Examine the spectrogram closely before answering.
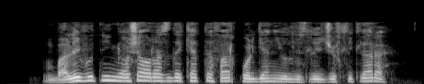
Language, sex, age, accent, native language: Uzbek, male, 19-29, Qoraqalpog'iston, Karakalpak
